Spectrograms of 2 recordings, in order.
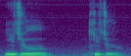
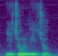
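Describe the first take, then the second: First: No n sound is inserted; the k links across. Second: An n sound is inserted before the third syllable. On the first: "or as they are" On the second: "when ni은 is inserted here"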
